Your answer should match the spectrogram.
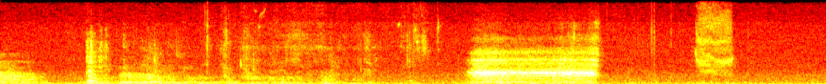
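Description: Near silence with a few faint ticks. About halfway through, a soft breathy blow lasts about a second, followed by a shorter, fainter hiss.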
